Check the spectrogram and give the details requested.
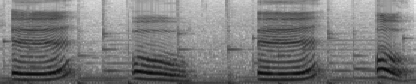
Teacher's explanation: Então a boca arredonda e a língua baixa. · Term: som O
